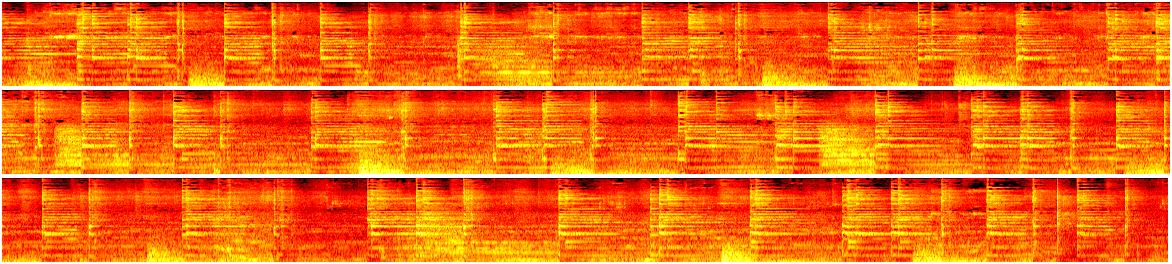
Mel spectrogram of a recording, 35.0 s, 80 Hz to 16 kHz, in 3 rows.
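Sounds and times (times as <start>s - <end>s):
clashing cymbals: 0.0s - 35.0s
drum beats: 6.4s - 12.4s, 14.8s - 18.6s, 21.4s - 26.3s, 29.9s - 34.8s.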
